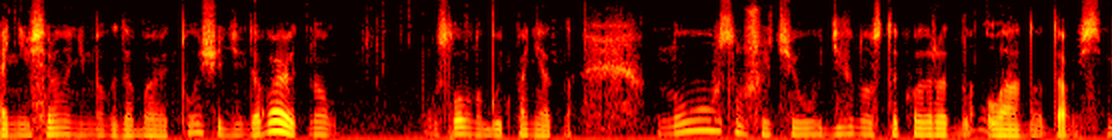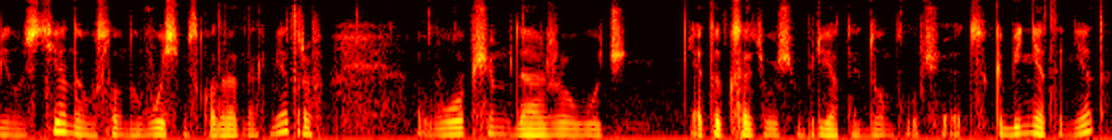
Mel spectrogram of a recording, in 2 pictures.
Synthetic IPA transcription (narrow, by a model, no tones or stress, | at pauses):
ɐnʲifsʲoɾɐvnonʲɪmno̞ɡəd̪ɐbavʲɪt̪̚plˠo̞ɕːɪdʲɪd̪ɐbavʲɪt̪̚no̞ | ʊ̰slˠo̞vnəbudʲɪt̪̚pɐnʲat̪nənuslˠuʂɨjtʲɪdʲɪvʲɪno̞st̪ɨkvɐd̪ɾat̪lˠad̪nət̪a̰msʲmʲinʊssʲtʲe̞nɨʊslˠo̞vnəvo̞sʲɪmʲɪsʲt̪kvɐd̪ɾat̪nɨxmʲe̞t̪ɾəf | vo̞pɕːɪmd̪aʐɨot͡ɕɪ̥nʲ | ɛ̰t̪əkst̪atʲɪo̞t͡ɕɪnʲpɾʲɪjat̪nɨjd̪o̞mpə̰lˠʊ̰t͡ɕæ̰jɪ̰t̪sə̥kəbʲɪnʲe̞t̪ʰɨnʲe̞t̪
